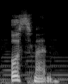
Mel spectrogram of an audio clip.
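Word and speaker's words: Haussmann: named George Eugene hman whose name I will pronounce the English way in French it's more like George Eugene Osman yeah I don't know how to say it that way anyway Housman was the prefect for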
